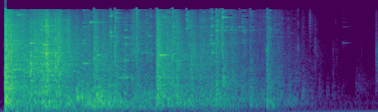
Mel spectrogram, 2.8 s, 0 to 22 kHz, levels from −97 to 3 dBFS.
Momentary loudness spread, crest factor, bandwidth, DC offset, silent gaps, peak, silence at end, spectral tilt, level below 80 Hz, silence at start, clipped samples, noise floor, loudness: 23 LU; 24 dB; 17 kHz; under 0.1%; none; 0 dBFS; 0.75 s; -0.5 dB/octave; -56 dBFS; 0.05 s; under 0.1%; -70 dBFS; -21 LUFS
